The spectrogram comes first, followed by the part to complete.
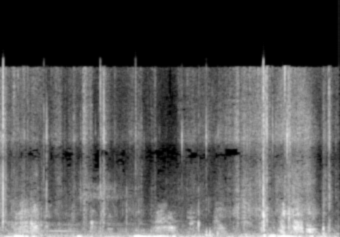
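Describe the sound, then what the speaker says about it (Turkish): A stray dog in a village yard gives soft low vocalisations and panting in several short bursts, close by, with faint background noise. "Bu sahipsiz bir köpek."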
